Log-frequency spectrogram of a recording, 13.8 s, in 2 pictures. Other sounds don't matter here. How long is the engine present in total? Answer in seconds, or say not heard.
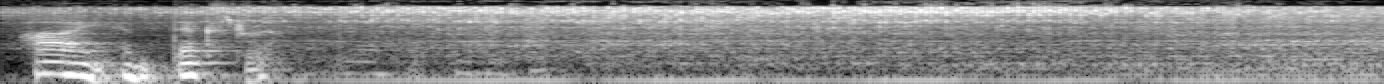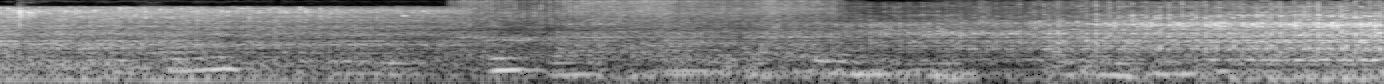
14 s.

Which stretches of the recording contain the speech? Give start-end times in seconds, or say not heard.
0.0-2.8, 7.3-13.1.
